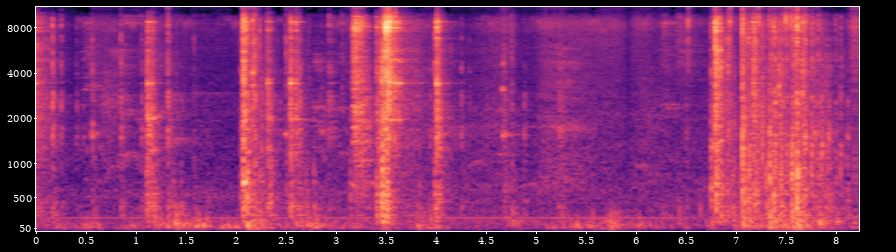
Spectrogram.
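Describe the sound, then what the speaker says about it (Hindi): Someone knocks on a gate in uneven clusters of sharp, rattling raps at close range, with quiet gaps between the bursts. "बस उसके बाद खटखटाया मैंने गेट कि भाई खोलो"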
